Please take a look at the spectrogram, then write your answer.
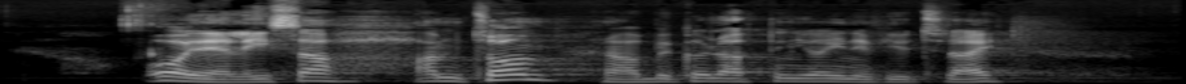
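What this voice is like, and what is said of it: Put-on British-Australian mixed accent. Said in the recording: “I'll do British and Australian. It'll float between the two.”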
